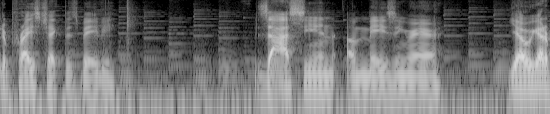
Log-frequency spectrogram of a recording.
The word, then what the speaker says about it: Zacian: Pronounced Zacian.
